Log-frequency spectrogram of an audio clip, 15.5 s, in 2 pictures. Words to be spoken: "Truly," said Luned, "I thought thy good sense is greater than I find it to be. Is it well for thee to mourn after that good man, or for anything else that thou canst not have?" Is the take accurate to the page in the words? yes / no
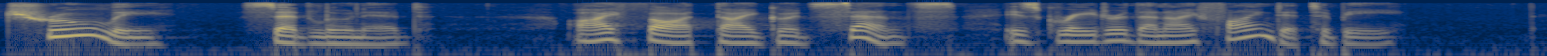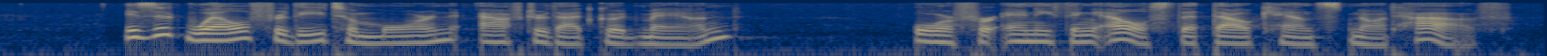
yes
